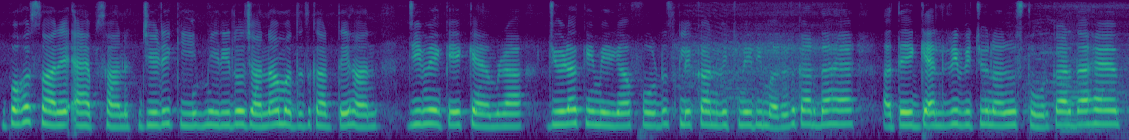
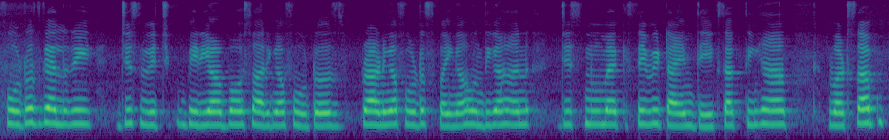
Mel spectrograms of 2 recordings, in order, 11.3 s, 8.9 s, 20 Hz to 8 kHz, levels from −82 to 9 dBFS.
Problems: constant background noise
